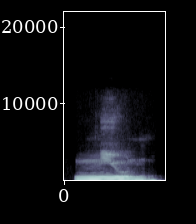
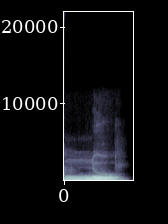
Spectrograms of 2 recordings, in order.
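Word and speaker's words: نون: with the letter noon you kind of say it like noon okay noon or new I want you to just keep it flatter and or make it like not know but new new there you go exactly it's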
